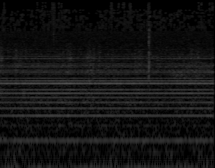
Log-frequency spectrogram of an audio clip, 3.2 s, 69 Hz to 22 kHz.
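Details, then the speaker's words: Canadian General Electric C701 console radio-phonograph amplifier with nothing playing: constant low buzzing hum at steady pitch; mains hum suspected from poor shielding and unshielded wires, not confirmed. "i don't want this flying into that strikes me the shielding is not great maybe it's these wires over here there's unshielded wires here"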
